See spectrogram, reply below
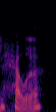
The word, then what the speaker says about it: Helle: And I looked up the pronunciation of her name because it's H-E-L-L-E. And everything I saw said Helle.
